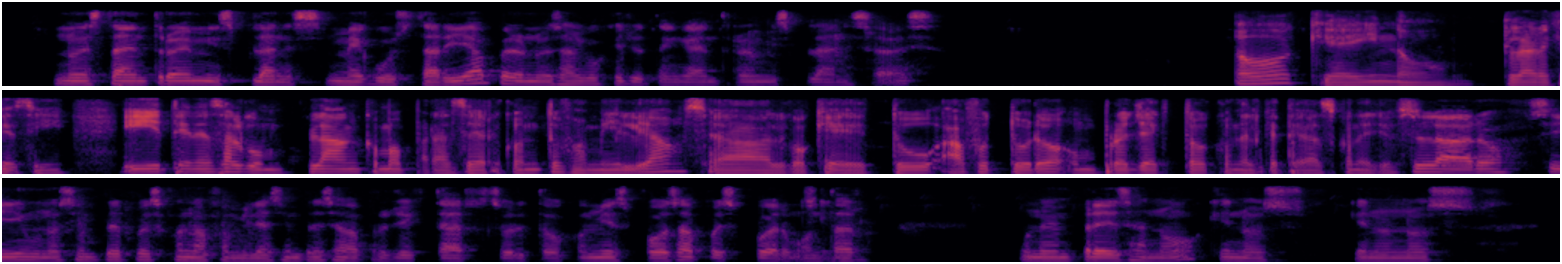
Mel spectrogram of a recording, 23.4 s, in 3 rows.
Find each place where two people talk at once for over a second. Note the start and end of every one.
none

